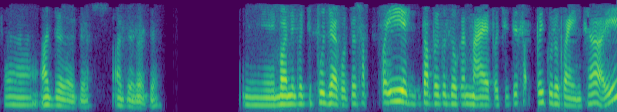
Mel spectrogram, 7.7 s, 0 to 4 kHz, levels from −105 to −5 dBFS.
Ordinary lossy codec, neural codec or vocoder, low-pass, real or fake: MP3, 24 kbps; none; 3.6 kHz; real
